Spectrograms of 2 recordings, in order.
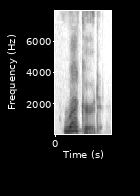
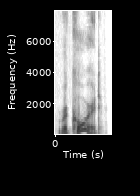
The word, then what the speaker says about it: record: If you stress the first syllable, it means a piece of music. Record. If you stress the second syllable, it means to write something down. Record.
